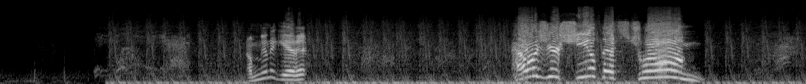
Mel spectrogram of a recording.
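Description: A plasma pistol fires rapid shots.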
